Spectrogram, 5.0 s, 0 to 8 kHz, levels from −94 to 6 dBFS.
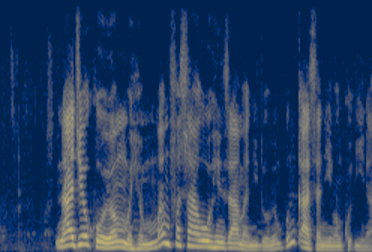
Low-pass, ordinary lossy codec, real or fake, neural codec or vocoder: none; none; real; none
